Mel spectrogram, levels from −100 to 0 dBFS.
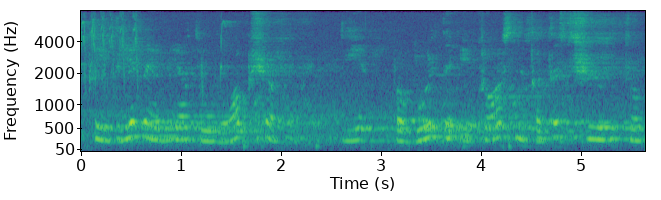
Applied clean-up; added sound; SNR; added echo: none; Bird; 14 dB; reverberation time 2.1 s.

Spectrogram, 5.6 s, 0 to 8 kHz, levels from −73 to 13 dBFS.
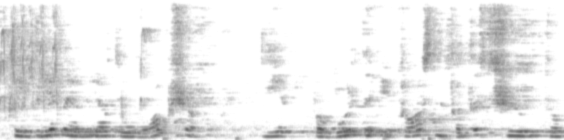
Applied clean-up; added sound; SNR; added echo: classical method WPE with log-MMSE.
